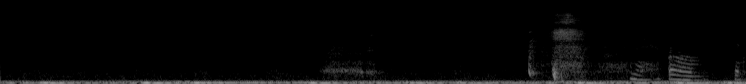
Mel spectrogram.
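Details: A steady low hum, a soft intake of breath, then a sharp sneeze with a voiced tail, during an allergy sneezing fit with a peppermint held in the mouth; a drop of blood was noted on tissue. Allergic sneezing.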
